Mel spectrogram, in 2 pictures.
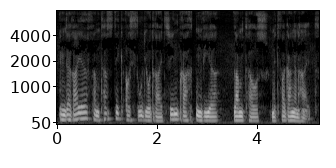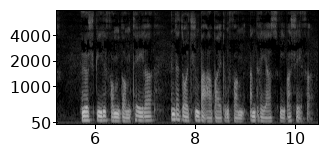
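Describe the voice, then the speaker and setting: A man's voice: lowish voice, unhurried, dark tone, breathy edge. A man reading radio play credits as a formal, scripted broadcast announcement.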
